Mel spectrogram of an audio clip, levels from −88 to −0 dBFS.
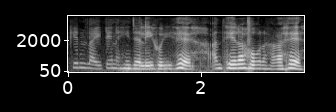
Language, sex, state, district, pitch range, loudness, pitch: Hindi, female, Rajasthan, Jaipur, 180-210 Hz, -16 LUFS, 195 Hz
